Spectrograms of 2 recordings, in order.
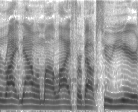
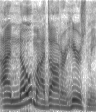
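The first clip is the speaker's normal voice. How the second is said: ordinary delivery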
